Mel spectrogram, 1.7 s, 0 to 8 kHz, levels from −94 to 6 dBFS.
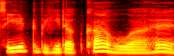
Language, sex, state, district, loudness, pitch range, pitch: Hindi, male, Chhattisgarh, Bastar, -17 LUFS, 125-165 Hz, 145 Hz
